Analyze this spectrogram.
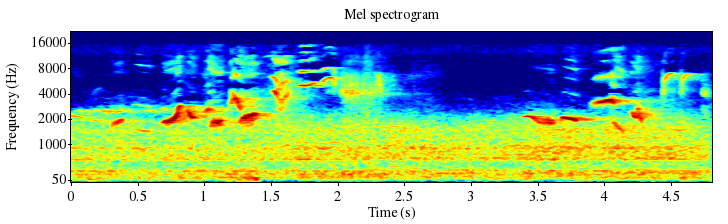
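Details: A common blackbird sings at dusk on 21 April 2022 with a storm perhaps brewing, heard from a balcony; a quick run of warbling notes with scratchy high twitters, then a pause and a second fluted phrase.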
